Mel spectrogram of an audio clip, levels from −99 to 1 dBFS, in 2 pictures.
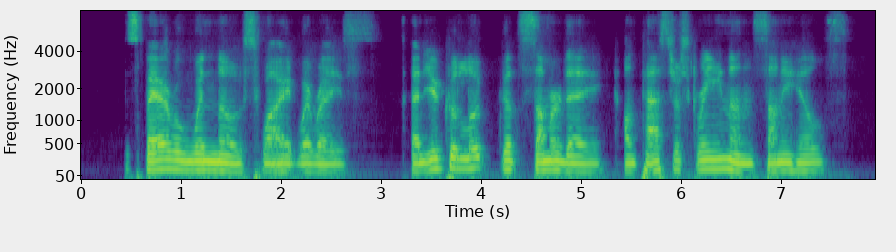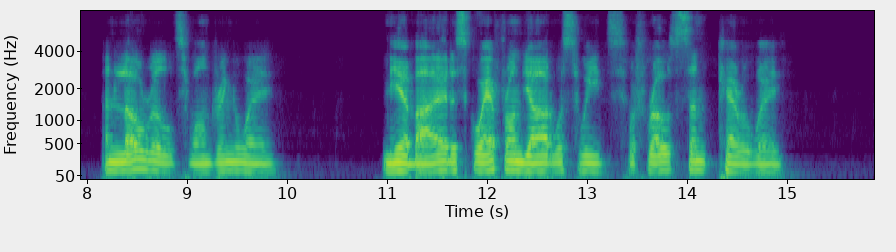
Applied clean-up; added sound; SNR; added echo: neural mask model DeepFilterNet 3.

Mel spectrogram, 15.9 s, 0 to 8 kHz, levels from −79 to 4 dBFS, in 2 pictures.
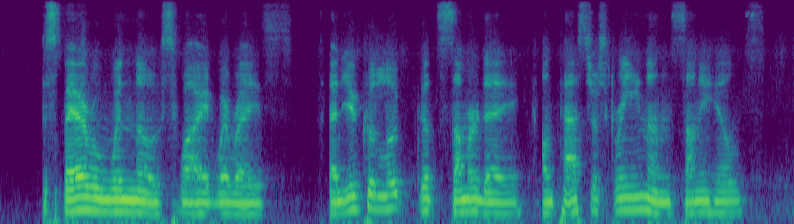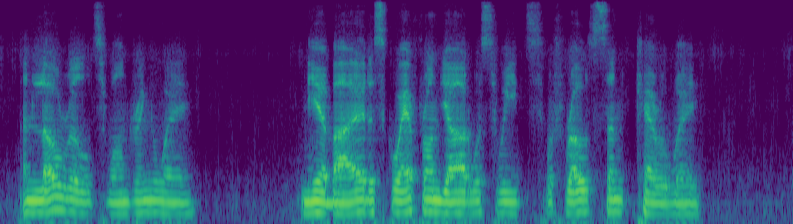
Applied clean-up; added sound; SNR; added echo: neural separator model SepFormer DNS4.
